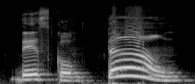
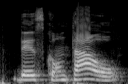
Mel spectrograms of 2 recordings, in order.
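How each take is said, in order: First: "Descontão" slowly, with a long nasal ão. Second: "Descontal" ending in an oral au; missing tilde. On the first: Teacher modelling the word for pupils, nasal ão. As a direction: stretch the nasal ending of "Descontão". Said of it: "Sonzinho anasalado". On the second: Teacher showing pupils a forgotten tilde, oral au. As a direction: say "Descontal" slowly, no nasality at the end. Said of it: "se esqueceu o tio". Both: Shown as a demonstration.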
